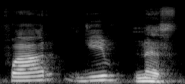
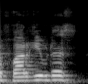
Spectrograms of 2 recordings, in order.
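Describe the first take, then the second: First: Slow "forgiveness" in three beats, फॉर, गिव, नेस; syllable by syllable. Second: Said in the usual way. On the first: Shown as a demonstration. ("Forgiveness" तीन हिस्सों में, धीरे से) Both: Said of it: "three syllable".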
